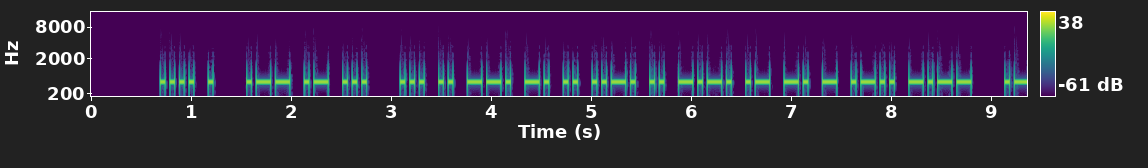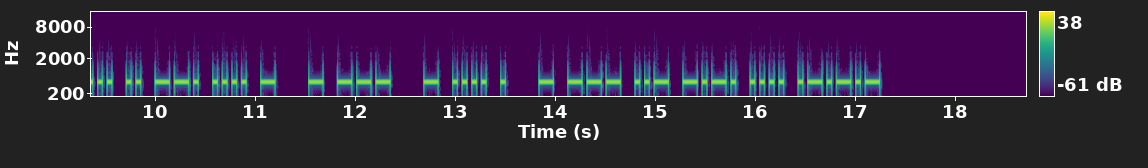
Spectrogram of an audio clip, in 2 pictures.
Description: Morse code, heard as a keyed tone, about 25 wpm, 700 Hz. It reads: HE WAS SIGNIFICANTLY LIGHT TO THE TOUCH.
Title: Sentences from Top 1500 Words 25wpm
